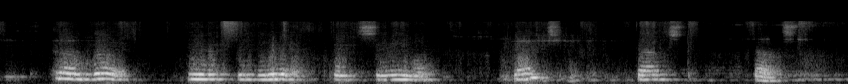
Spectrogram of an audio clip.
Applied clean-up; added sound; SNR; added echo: neural separator model SepFormer DNS4.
